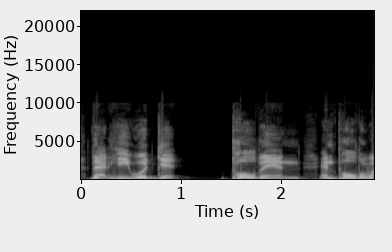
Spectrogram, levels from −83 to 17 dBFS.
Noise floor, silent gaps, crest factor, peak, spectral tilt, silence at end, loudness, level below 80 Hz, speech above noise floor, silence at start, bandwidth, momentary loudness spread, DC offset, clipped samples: -54 dBFS; none; 16 dB; -4 dBFS; -6 dB/octave; 0 s; -19 LUFS; -40 dBFS; 35 dB; 0 s; 10 kHz; 9 LU; under 0.1%; under 0.1%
